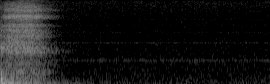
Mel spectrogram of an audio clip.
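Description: Near silence: a faint breath of air fades out in the first moment, then the sound drops out entirely.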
